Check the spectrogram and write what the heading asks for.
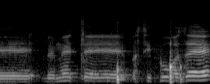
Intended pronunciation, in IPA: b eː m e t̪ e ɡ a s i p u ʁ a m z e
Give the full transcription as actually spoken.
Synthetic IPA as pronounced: b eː m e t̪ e b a s i p u ʁ a z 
